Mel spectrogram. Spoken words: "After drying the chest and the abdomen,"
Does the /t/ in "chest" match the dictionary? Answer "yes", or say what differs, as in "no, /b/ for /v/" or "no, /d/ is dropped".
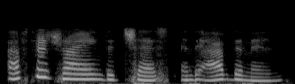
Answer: yes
